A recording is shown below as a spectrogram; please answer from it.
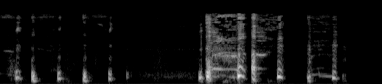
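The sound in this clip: Coughing and throat clearing after smoking cannabis: a run of short, light coughs, a brief pause, then a louder, harsher cluster of hacking coughs, heard alone with no talk.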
